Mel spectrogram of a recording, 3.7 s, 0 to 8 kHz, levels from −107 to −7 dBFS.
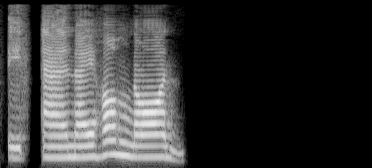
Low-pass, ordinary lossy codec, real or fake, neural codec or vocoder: none; none; fake; codec, 16 kHz, 1.1 kbps, Voila-Tokenizer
